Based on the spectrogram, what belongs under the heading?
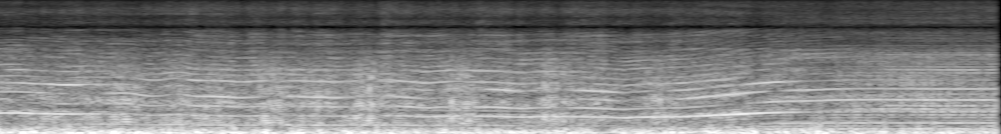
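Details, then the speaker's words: Nitro RC engine, lean high-end needle: high-pitched whine sags and goes raspy under load, loses smoke and power, recovers slowly off throttle; lean mixture. "That's a very good indication of a lean motor."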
